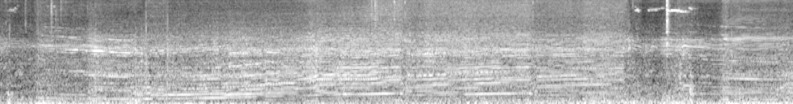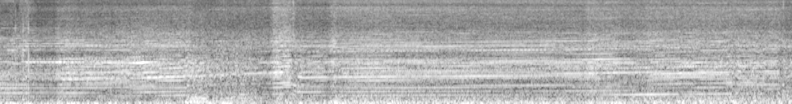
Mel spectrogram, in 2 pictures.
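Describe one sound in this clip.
Wind and road noise rush steadily around the car.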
